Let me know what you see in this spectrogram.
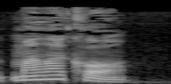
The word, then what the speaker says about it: молоко: We already discussed briefly how to pronounce unstressed O's in Russian words. They turn into A's, like in молоко, milk, молоко, which has three O's, but only the very last one is read as O, the others sound like A.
